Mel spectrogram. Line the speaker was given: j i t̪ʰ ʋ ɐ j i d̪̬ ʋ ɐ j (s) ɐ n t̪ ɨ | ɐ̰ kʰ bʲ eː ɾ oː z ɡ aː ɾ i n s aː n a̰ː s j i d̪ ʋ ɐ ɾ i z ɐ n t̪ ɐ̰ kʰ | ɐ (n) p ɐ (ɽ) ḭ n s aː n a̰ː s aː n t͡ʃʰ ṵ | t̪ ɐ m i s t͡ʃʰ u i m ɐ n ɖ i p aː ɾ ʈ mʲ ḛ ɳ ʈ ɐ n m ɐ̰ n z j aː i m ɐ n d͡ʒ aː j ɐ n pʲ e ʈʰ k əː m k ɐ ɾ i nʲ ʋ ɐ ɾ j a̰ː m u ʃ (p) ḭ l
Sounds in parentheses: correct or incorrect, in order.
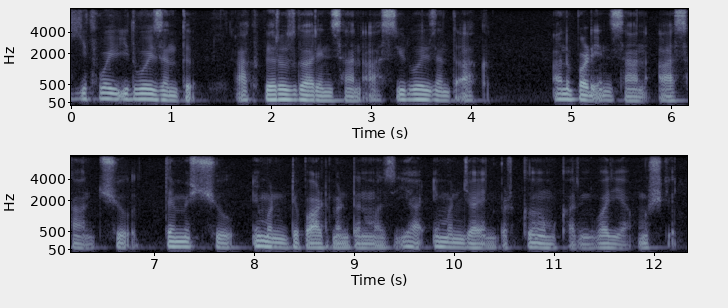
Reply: incorrect, correct, correct, incorrect

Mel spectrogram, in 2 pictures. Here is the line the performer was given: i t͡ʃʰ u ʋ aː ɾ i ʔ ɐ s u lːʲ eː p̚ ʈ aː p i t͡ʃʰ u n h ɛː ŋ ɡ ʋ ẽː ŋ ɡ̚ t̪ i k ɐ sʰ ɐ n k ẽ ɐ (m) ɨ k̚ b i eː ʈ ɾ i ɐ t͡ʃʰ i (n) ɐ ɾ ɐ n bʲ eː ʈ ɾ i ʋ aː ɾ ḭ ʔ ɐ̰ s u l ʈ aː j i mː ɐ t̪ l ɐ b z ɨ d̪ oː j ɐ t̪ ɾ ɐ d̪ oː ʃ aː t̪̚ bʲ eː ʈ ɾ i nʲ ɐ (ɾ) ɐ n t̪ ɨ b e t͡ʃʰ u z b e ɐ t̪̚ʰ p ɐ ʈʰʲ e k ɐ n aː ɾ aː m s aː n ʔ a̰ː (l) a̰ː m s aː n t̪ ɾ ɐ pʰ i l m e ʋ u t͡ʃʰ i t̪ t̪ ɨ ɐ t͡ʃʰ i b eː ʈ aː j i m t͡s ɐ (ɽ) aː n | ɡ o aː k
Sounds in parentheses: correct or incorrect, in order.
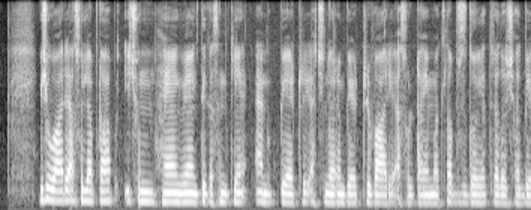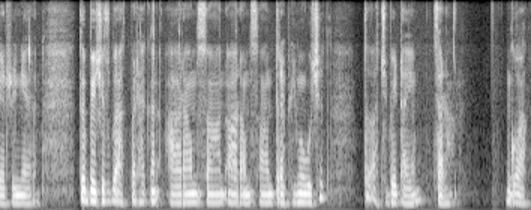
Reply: correct, correct, correct, incorrect, correct

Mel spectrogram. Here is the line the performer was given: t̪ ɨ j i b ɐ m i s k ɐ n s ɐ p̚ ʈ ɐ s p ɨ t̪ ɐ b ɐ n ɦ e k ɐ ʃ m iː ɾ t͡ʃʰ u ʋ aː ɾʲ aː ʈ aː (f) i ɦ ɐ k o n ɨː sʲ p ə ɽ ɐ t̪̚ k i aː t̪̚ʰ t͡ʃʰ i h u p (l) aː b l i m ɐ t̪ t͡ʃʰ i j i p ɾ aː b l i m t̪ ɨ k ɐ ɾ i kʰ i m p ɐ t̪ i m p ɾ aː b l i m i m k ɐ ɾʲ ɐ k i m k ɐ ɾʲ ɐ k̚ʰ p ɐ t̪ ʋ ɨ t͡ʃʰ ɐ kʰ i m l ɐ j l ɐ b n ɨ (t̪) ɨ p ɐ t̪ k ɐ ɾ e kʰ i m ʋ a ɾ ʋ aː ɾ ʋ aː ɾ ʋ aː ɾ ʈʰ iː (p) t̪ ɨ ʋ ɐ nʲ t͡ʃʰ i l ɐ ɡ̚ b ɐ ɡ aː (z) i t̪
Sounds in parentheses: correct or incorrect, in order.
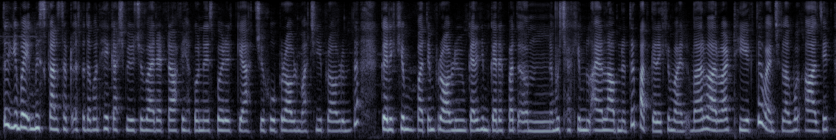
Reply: correct, incorrect, correct, incorrect, correct

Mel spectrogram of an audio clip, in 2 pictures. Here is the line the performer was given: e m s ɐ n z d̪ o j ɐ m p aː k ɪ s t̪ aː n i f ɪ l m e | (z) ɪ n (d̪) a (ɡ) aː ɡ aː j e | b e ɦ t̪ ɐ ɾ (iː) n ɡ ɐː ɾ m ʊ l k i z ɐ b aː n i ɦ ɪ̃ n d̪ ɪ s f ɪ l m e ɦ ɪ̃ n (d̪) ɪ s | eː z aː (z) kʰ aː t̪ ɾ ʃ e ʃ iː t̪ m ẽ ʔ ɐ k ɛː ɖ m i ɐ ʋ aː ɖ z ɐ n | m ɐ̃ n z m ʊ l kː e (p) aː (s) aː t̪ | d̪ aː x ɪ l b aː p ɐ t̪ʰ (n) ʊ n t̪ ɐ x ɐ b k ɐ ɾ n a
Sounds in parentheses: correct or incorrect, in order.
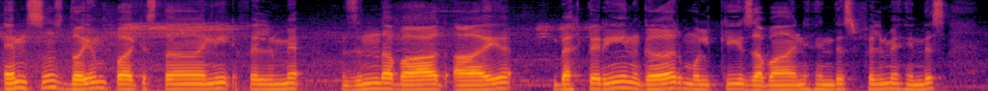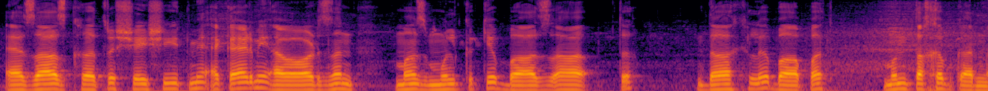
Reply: correct, correct, incorrect, correct, correct, correct, incorrect, incorrect, incorrect

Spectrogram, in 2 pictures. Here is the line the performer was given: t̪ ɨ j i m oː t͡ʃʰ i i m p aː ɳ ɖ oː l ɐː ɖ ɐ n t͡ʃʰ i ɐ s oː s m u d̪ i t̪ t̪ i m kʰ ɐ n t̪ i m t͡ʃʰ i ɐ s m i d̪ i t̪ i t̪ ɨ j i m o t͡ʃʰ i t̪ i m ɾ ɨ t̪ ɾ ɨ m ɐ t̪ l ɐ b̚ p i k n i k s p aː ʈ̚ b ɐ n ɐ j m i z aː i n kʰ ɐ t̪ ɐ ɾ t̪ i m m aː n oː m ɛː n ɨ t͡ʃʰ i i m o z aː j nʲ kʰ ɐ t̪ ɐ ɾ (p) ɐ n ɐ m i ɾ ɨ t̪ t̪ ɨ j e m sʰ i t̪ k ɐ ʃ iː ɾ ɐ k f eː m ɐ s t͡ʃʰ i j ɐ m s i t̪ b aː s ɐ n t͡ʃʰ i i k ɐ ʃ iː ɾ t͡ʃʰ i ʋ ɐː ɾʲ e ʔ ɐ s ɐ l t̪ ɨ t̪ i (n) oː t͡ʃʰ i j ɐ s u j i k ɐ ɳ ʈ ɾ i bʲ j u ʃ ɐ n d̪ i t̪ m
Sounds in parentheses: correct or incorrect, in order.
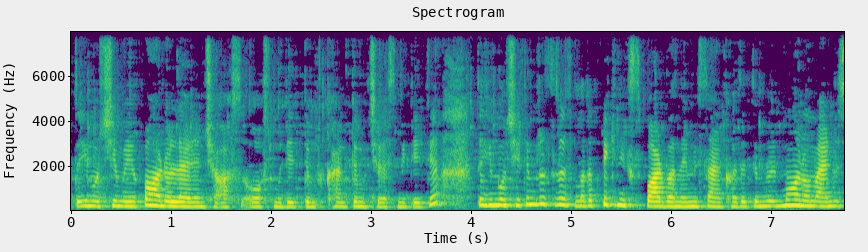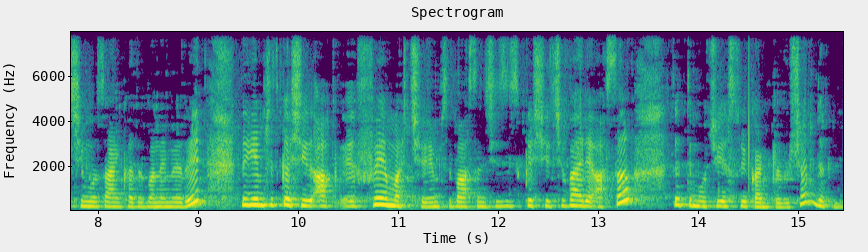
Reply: incorrect, incorrect

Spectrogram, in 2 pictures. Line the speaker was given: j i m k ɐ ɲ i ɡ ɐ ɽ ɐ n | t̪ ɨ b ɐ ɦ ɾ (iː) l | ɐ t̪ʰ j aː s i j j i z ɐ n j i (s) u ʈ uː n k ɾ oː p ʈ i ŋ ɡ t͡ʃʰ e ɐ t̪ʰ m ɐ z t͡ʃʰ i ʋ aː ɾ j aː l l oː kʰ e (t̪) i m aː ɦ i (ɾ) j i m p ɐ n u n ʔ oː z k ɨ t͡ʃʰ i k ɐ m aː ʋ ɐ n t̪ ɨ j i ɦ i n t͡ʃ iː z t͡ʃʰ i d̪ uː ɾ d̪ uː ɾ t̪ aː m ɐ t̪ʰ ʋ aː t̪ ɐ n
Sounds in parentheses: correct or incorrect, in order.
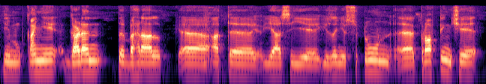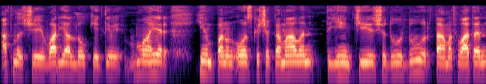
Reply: incorrect, correct, correct, correct

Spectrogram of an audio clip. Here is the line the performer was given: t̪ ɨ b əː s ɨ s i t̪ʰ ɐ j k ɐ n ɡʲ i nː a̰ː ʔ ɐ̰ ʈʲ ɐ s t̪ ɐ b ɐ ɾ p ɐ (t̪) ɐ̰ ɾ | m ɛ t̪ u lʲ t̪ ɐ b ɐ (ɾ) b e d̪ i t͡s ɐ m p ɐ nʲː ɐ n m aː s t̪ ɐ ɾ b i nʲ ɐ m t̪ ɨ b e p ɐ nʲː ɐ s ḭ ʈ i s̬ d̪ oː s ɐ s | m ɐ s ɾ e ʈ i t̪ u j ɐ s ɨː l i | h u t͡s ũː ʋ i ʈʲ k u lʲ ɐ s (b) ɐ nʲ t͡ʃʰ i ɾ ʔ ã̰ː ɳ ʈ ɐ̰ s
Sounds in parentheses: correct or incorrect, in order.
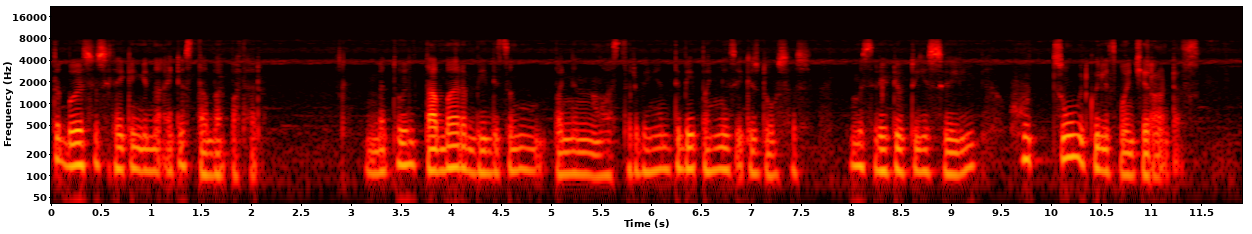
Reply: incorrect, correct, incorrect

